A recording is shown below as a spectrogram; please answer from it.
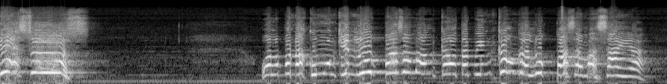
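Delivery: high, loud scream. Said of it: "Saya langsung teriak".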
